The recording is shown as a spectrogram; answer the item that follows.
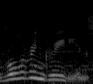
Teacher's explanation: the W doesn't actually make a sound. It's just the ah. So it's just an ah, just a vowel with no consonant at the end. · And then the next word, ingredients, also starts with a vowel, no consonant. So again, because it's a British actor, she has to put an R in there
